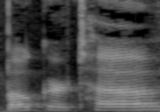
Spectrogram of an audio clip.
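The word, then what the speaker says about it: בוקר טוב: Like Boker Tov is supposed to be Bokel Tov or something. I can't say the R at all.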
